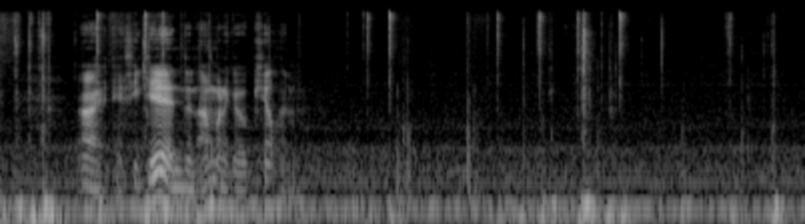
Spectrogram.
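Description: Footsteps tap on stone in a game.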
